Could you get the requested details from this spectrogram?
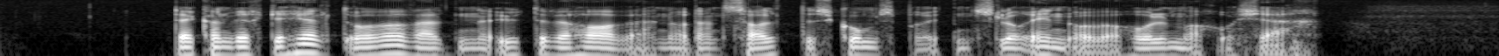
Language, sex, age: Norwegian, male, 20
